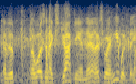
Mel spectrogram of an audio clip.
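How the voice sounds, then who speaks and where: An American man playing a cynical, tough insurance investigator in a 1940s radio drama, with sardonic, deadpan wisecracks. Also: on the high side, fast, noisy background, natural voice. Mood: grim narrating. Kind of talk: 1940s radio drama acting, hardboiled first-person narration. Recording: dull vintage radio broadcast, music behind.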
